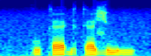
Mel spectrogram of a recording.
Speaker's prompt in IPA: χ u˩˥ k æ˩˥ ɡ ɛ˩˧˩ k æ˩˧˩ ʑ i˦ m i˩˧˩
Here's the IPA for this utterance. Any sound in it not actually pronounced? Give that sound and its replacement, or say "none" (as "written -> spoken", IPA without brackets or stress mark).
χ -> k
